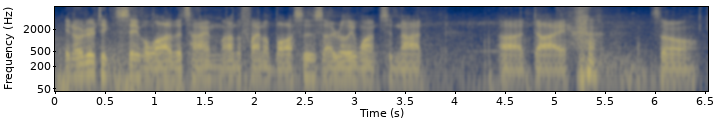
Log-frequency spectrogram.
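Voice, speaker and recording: A man with a very low voice talks through his speedrun as he plays, explaining jumps and power-ups in an easy, unhurried way. His tone is bright and forward. A faint background hum sits under him. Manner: relaxed explaining while playing, with small restarts. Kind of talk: live gameplay commentary. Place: live charity marathon event.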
